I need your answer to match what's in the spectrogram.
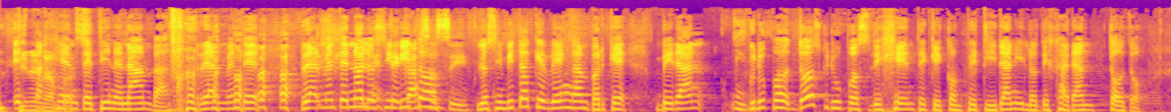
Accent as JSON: {"language": "Spanish", "country": "United States", "lives_now": "Argentina", "said": "Vengo de los Estados Unidos de Norteamérica. Yo vivo aquí ya hace un tiempo."}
